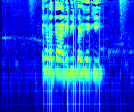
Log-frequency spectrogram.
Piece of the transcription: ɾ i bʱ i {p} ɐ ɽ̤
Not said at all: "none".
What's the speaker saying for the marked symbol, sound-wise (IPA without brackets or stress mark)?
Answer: b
